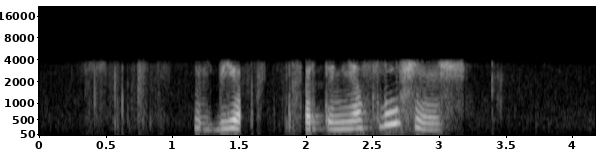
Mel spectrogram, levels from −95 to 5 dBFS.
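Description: G.729 codec damage runs through the whole speech clip. The sound is confined to roughly 250 Hz to 3.6 kHz, and its roughness points to the 8 kbit/s G.729A variant. Each 10 ms frame is rebuilt from a vocal-tract filter, a pitch predictor and a handful of pulses rather than the actual waveform, so the speech is plainly coarse and faintly synthetic, with no top end.

VoIP packet loss concealed by the speech codec appears from 1.18 to 1.26 s and again from 3.12 to 3.19 s. About 30 ms of audio is missing in the first gap, which fits one lost packet, and about 60 ms in the second, which fits two. In both, the decoder keeps extending its last pitch and filter settings while lowering the gain. This stretches the speech into a short buzzy tone or coloured noise that fades, and because each frame builds on the previous one, the sound stays weakened briefly after the stream resumes.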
